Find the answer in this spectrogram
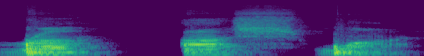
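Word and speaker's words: ראשון: All together is ra ash wan. Ra ash wan. That's how you say first, all right?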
